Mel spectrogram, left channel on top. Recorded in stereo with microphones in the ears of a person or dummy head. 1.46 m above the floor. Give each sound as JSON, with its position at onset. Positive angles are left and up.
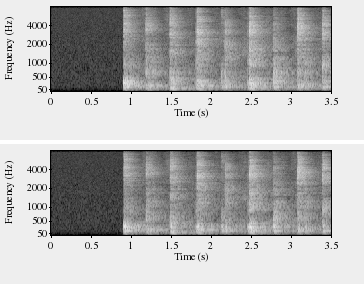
{"t": 0.9, "sound": "running footsteps", "side_deg": 35, "distance_m": 1.6}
